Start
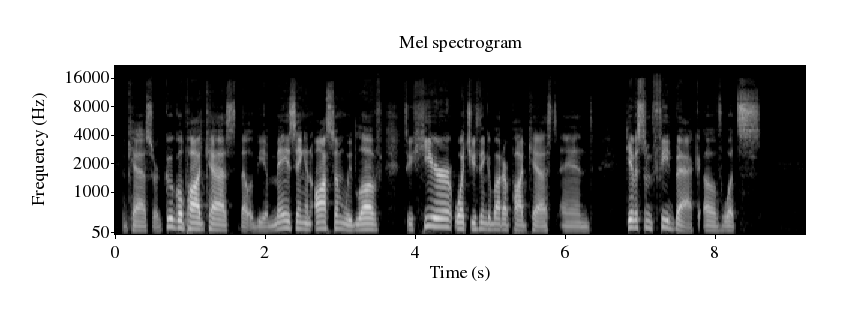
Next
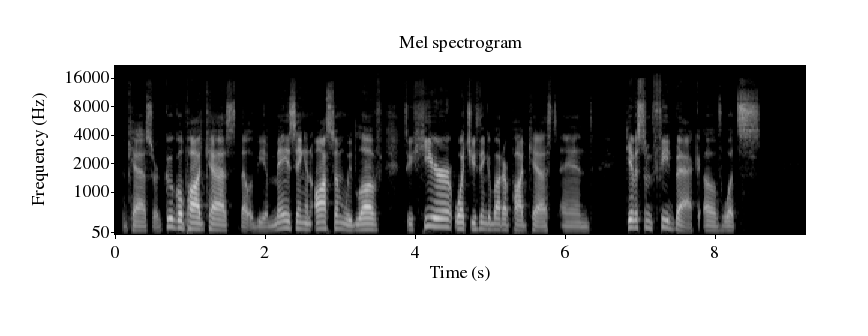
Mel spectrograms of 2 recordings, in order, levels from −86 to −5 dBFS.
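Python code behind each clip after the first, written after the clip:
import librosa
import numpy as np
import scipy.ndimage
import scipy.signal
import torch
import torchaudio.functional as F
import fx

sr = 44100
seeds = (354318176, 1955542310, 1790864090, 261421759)

y = fx.low_shelf(x, sr, hz=240.0, db=-6.0)
y = y * 10.0 ** (-3.0 / 20.0)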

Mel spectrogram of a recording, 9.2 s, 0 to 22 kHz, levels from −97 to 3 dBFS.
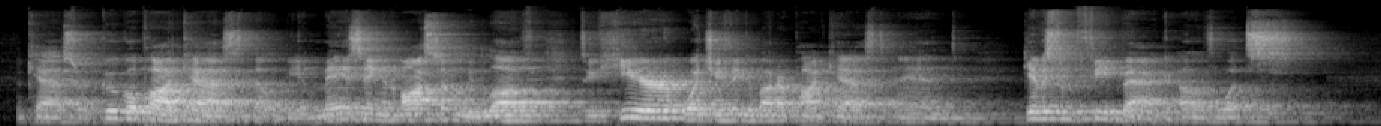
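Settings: y = fx.room_shoebox(x, sr, seeds[0], volume_m3=1000.0, walls='mixed', distance_m=1.5)
y = y * 10.0 ** (5.0 / 20.0)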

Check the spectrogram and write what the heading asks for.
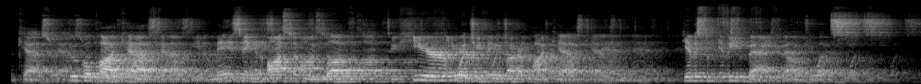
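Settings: y = fx.echo_multitap(x, sr, ms=(258, 329, 737), db=(-20.0, -7.5, -20.0))
y = y * 10.0 ** (3.0 / 20.0)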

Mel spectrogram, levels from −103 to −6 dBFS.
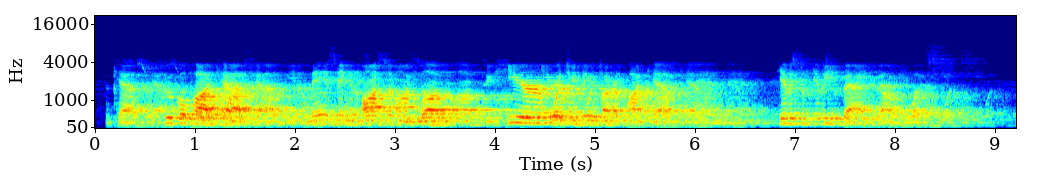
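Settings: y = scipy.signal.sosfilt(scipy.signal.butter(4, 1500.0, 'lowpass', fs=sr, output='sos'), x)
y = y * 10.0 ** (-7.5 / 20.0)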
